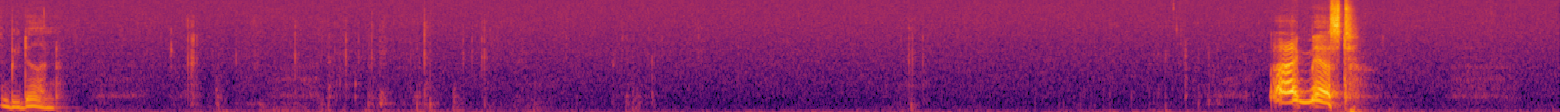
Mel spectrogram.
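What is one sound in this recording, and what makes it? Soft tape crinkles and rustles between fingers.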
